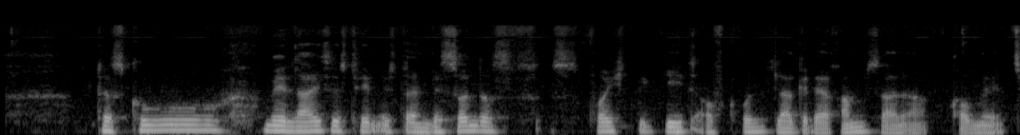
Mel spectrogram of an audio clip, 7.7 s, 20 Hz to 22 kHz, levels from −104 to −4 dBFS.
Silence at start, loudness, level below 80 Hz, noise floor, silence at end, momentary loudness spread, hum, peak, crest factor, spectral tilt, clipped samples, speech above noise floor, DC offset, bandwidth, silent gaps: 0.75 s; -46 LUFS; -60 dBFS; -77 dBFS; 0 s; 11 LU; none; -30 dBFS; 18 dB; -9 dB/octave; under 0.1%; 31 dB; under 0.1%; 11.5 kHz; none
